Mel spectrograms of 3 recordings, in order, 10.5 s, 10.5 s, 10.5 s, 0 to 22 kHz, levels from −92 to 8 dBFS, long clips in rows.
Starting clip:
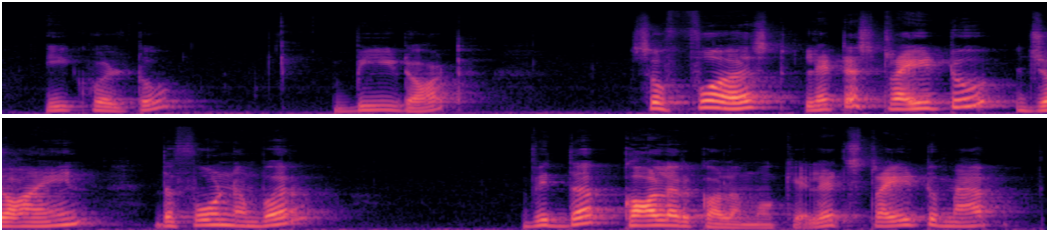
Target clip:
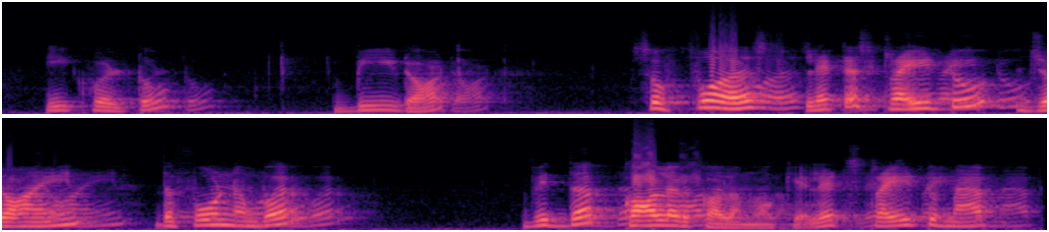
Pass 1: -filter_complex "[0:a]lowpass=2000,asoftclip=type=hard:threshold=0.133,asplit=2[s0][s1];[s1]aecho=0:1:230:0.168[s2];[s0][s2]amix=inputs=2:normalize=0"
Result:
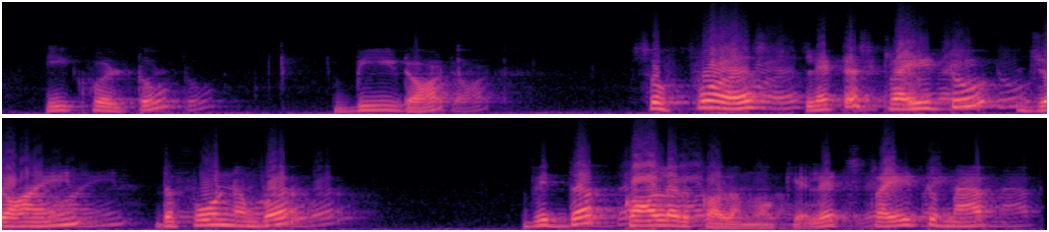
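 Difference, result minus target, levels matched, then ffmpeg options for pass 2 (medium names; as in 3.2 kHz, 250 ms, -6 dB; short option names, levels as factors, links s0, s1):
hard clipper: distortion +11 dB
-filter_complex "[0:a]lowpass=2000,asoftclip=type=hard:threshold=0.266,asplit=2[s0][s1];[s1]aecho=0:1:230:0.168[s2];[s0][s2]amix=inputs=2:normalize=0"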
